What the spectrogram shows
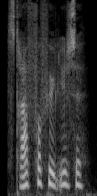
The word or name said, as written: strafforfølgelse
